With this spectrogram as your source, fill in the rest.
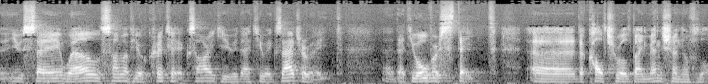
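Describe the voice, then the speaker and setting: Speaking at a fairly slow pace, a man uses an ordinary speaking voice with medium pitch and fairly even intonation. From Canada. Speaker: law professor. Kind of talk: academic interview. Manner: formal.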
